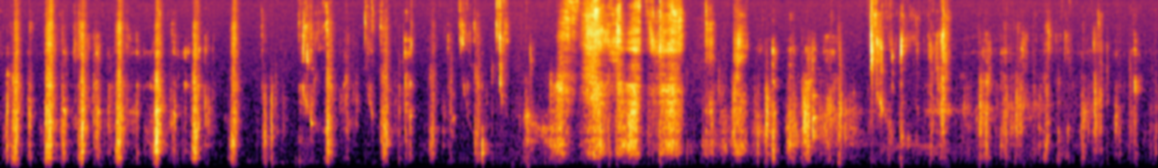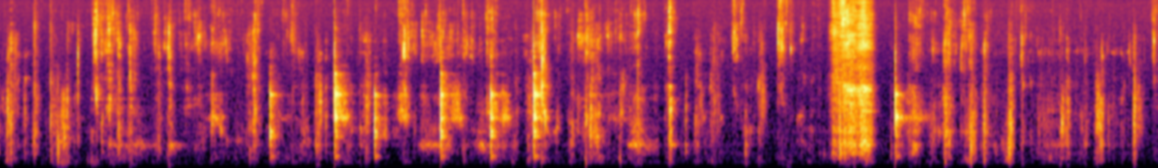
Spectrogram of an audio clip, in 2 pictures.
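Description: Close-miked chewing of a mouthful of chicken-and-egg rice bowl: wet smacking and many small sharp mouth clicks at an uneven pace. A few longer, louder noisy stretches come about seven seconds in and again near the end, fitting the spoon scraping food together on the plate.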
